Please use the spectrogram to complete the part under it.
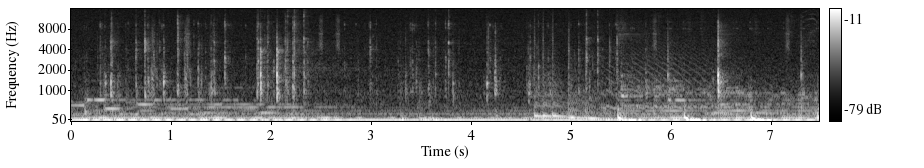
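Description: Steady, rapid keystrokes on a computer keyboard as a terminal command is typed, close up over a low background hum, with no talking.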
